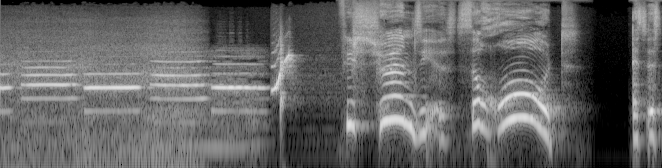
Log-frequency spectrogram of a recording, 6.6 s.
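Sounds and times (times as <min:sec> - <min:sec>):
road rumble: 0:00.0 - 0:02.7
fire engine two-tone siren passing by: 0:00.0 - 0:03.0
speech: 0:03.5 - 0:06.6.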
